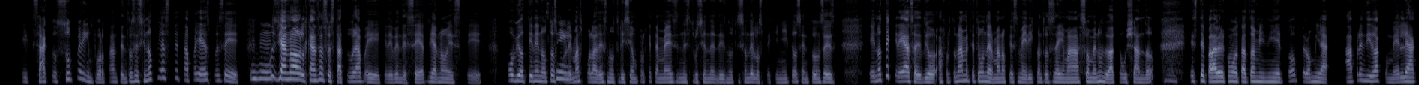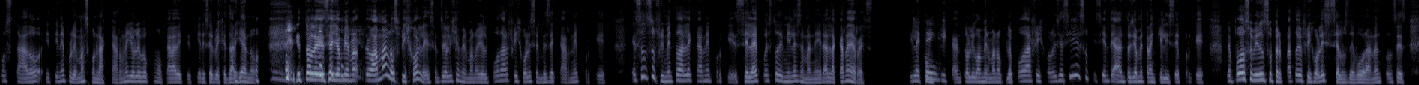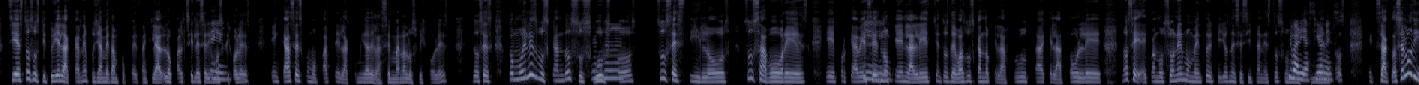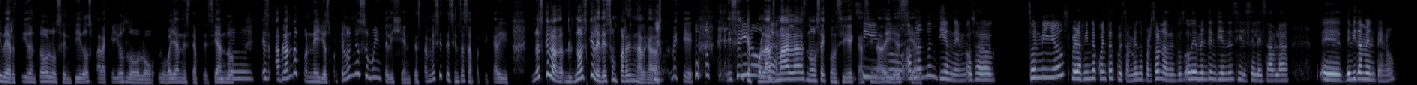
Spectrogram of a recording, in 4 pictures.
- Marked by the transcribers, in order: other background noise; unintelligible speech; chuckle; laugh; unintelligible speech; laugh
- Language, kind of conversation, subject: Spanish, podcast, ¿Cómo manejas a comensales quisquillosos o a niños en el restaurante?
